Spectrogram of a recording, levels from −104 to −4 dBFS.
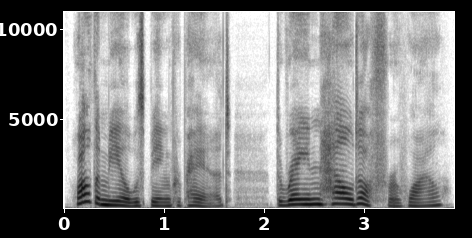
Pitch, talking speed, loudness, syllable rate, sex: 240 Hz, 200 wpm, -17 LUFS, 5.4 syllables/s, female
